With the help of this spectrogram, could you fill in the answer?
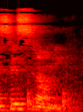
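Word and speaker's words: cicerone: इसकी प्रोनाउंसिएशन पे आप ध्यान रखिएगा, प्रोनाउंसिएशन है सिसरोनी।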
